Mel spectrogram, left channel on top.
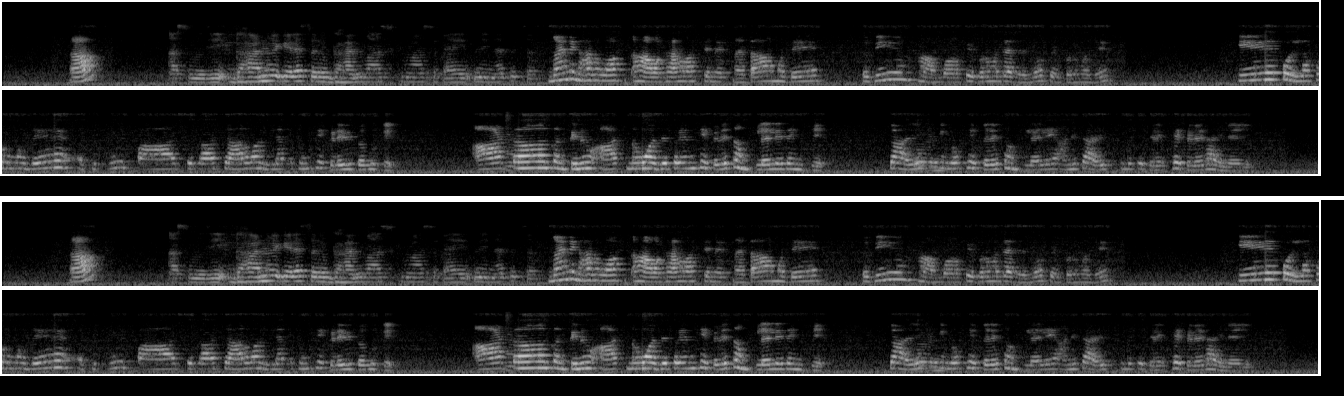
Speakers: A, on the left; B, on the right.
A: आं!
B: असं म्हणजे घाण वगैरे अस, घाण वास किंवा असं काही येत नाही ना त्याच
A: नाही, नाही घाण वास हां मग घाण वाचते नाहीेत नाही, आतामध्ये कधी हां मग फेब्रुवारी मध्ये आणलेलं. पेपर मध्ये ती कोल्हापूरमध्ये किती पाच, का चार वाजल्यापासून खेकडे विकत होते. आठ,
B: हा
A: कंटिन्यू आठ नऊ, वाजेपर्यंत खेकडे संपलेले त्यांचे, चाळीस
B: होय.
A: किलो खेकडे संपल्याले, आणि चाळीस किलो खेकडे राहिलेले. <unintelligible>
